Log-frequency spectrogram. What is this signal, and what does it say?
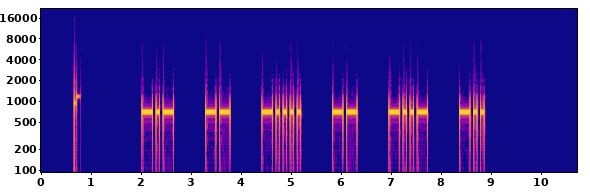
Morse code, heard as a keyed tone, about 17 wpm, spaced as for 10 wpm, 700 Hz. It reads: KM6MXD
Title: USA Call Signs - 6 Characters - 3x Character Spacing - 17wpm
